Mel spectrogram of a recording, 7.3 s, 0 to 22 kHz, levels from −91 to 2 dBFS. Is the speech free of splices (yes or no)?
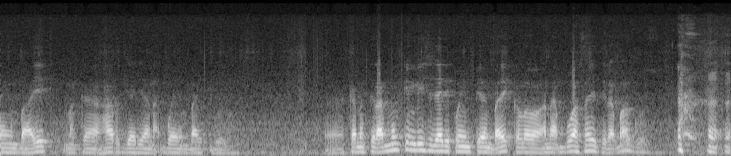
yes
